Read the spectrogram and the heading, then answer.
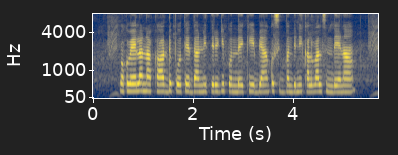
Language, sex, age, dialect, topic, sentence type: Telugu, female, 18-24, Southern, banking, question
